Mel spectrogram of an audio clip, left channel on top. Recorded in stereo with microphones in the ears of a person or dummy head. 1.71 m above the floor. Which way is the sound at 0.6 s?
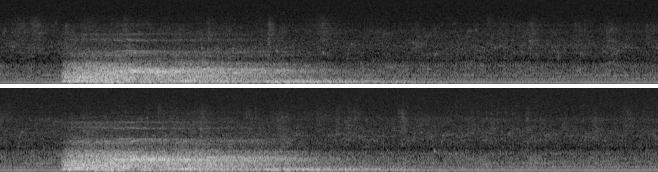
5° right (ahead or behind).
